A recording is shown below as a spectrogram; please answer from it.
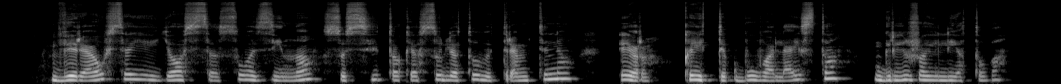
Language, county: Lithuanian, Panevėžys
